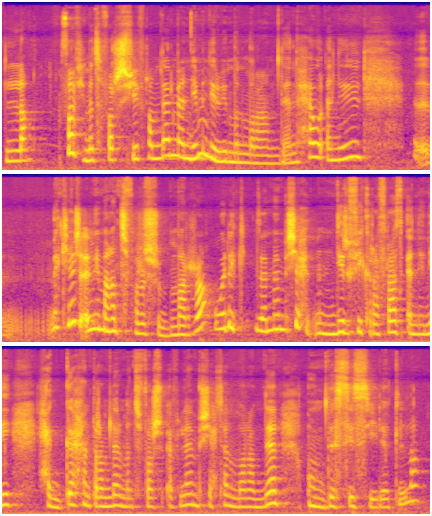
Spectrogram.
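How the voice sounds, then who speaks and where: A woman with a Moroccan accent chats casually to her viewers and advises them directly. She talks extremely fast in a mellow, husky voice that sits a little high. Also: animated. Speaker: vlogger. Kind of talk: casual chat.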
